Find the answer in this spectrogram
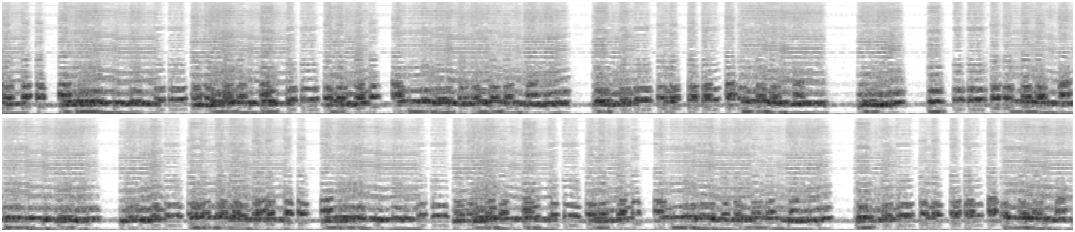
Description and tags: crazy wabble
sine wave put through echo, reverb, delay and a few other bits and pieces
sine, wabble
